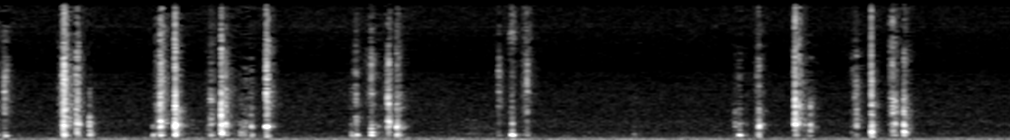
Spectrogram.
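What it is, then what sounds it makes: Plastic keyboard with round keycaps. Fingertips type on the round keycaps of a white and pink plastic ACTTO wireless keyboard, making short, dry clacks in quick, irregular bursts with brief pauses between them. Each keystroke is a sharp tap with almost no ring, set over a steady low hum.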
